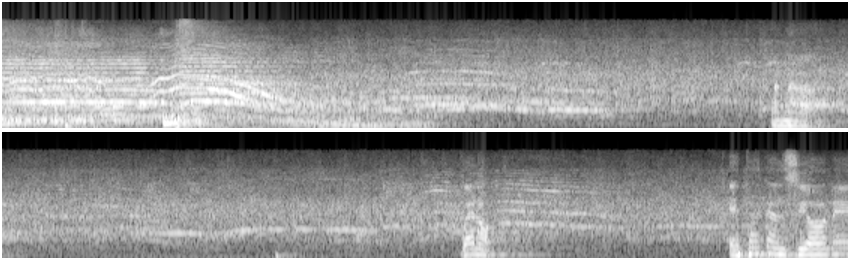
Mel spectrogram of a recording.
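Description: A band plays live in a large hall.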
